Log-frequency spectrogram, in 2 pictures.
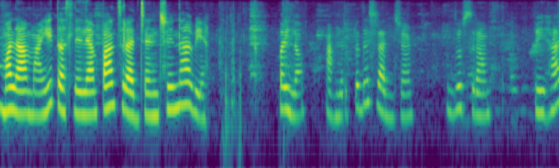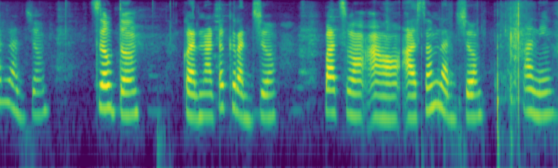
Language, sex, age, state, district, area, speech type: Marathi, female, 18-30, Maharashtra, Amravati, urban, spontaneous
